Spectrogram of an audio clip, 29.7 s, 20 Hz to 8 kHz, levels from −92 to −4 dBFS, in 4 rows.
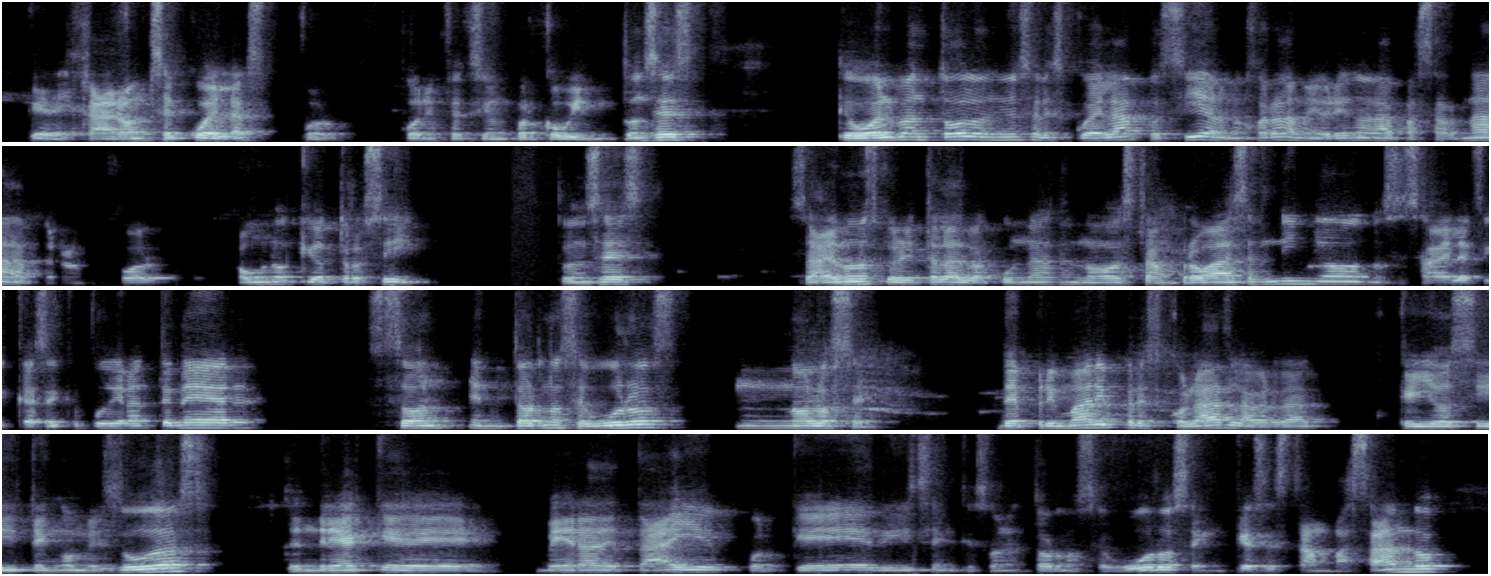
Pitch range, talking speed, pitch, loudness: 125-155 Hz, 190 wpm, 140 Hz, -26 LUFS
